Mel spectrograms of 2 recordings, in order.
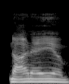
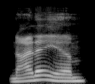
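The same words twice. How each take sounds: First: It is said in a lowered, deeper voice. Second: It is said in a normal speaking voice. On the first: It is meant to sound like a challenge. The speaker calls it right. "do I need to lower my voice?" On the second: It sounds like a friendly invitation. The speaker calls it wrong. "didn't sound very intimidating"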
